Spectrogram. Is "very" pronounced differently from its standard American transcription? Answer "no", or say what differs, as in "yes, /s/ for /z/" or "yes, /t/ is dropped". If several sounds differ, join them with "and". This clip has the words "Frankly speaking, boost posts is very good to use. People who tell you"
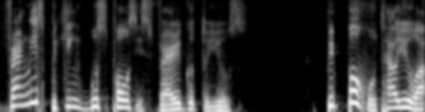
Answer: no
